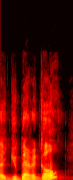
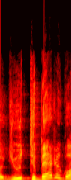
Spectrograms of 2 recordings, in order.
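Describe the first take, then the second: First: "You better" with no d after "You"; dropped D. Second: "You'd" with the d clearly sounded; audible D sound. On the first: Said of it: "드 발음 하지 마세요". (드 발음 없이 부드럽게 "You better go") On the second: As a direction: put a separate d between "You" and "better". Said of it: "아무도 드 사운드 안 합니다". ("You'd"의 드 소리를 살려서) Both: Shown as a demonstration.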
